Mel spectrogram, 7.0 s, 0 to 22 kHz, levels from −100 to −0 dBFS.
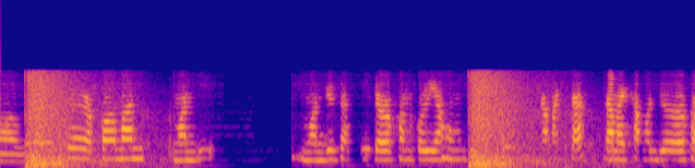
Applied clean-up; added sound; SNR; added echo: none; Explosion; 4 dB; reverberation time 0.2 s.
